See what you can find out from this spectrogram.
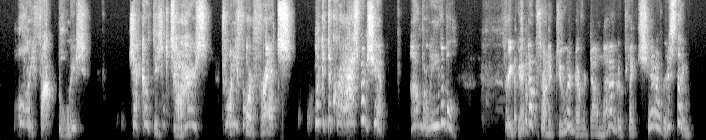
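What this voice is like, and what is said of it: Impersonates a TV character's voice. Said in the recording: “That's a damn good Bubbles impersonation.”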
